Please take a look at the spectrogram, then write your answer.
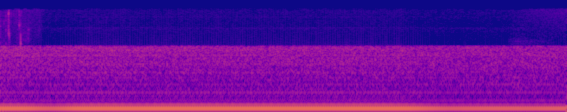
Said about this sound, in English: What you're hearing right now is called sun sonification, or in plain speak, the sound of the sun.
